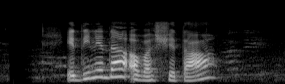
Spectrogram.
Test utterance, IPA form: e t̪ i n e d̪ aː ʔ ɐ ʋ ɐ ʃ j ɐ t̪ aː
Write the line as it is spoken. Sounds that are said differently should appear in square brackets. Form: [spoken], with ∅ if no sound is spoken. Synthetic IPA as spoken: e [d̪] i n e d̪ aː ʔ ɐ ʋ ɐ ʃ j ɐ t̪ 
